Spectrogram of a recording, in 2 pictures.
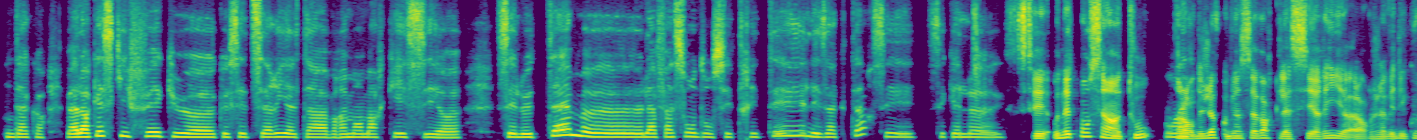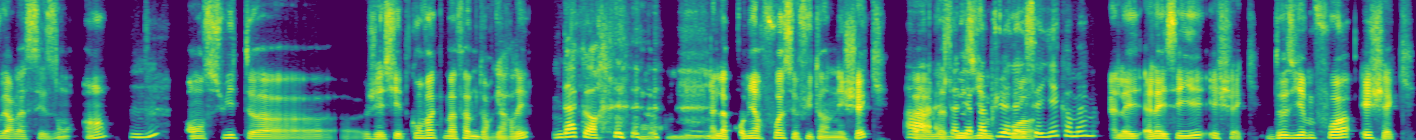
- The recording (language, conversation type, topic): French, podcast, Parle-nous d’une série qui t’a vraiment marqué(e) et explique pourquoi ?
- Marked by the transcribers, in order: drawn out: "heu"; laugh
